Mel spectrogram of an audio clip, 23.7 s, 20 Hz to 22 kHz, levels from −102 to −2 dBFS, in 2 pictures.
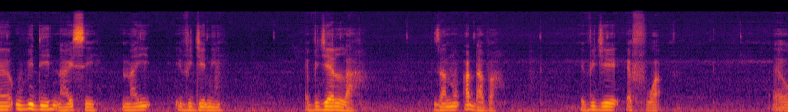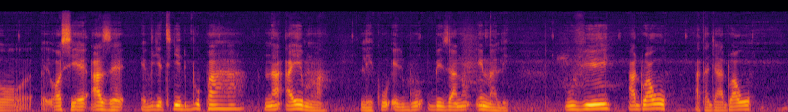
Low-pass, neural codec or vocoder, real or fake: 14.4 kHz; vocoder, 44.1 kHz, 128 mel bands, Pupu-Vocoder; fake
